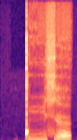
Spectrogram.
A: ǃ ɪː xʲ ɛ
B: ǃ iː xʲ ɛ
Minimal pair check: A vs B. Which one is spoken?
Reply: B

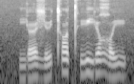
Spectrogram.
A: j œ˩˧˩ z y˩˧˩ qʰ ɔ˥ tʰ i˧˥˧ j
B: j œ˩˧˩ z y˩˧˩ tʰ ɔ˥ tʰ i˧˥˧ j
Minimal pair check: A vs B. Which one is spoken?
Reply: B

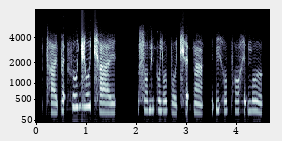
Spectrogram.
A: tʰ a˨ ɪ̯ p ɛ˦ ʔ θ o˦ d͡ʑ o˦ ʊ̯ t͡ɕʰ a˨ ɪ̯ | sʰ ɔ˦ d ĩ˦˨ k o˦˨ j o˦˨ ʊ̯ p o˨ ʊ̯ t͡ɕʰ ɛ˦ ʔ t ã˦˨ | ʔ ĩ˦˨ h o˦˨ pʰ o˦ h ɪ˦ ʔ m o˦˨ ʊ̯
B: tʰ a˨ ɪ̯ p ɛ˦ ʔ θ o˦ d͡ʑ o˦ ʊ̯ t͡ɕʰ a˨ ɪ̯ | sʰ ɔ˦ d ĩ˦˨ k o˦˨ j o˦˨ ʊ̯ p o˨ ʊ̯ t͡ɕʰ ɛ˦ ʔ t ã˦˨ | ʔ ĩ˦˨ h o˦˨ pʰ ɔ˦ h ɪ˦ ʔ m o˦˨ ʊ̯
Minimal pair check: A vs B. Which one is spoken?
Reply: B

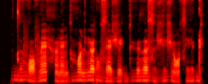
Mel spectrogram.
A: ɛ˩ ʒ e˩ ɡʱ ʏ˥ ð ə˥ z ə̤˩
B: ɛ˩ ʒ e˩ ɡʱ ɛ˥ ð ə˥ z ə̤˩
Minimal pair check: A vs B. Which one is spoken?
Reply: A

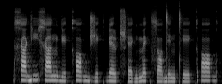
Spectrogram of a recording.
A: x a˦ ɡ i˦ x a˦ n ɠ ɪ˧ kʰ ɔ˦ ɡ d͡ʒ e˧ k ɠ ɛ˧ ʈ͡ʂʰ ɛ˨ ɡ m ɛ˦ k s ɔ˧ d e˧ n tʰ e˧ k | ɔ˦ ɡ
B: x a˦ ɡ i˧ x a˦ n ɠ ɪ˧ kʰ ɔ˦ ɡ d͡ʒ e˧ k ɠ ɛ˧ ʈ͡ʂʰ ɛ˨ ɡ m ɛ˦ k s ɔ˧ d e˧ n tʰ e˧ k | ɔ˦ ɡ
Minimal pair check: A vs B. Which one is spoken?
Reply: A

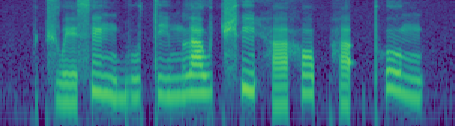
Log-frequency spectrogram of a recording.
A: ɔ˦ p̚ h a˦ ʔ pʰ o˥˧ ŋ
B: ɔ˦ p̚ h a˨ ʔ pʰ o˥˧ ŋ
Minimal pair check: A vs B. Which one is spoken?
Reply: B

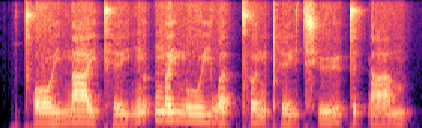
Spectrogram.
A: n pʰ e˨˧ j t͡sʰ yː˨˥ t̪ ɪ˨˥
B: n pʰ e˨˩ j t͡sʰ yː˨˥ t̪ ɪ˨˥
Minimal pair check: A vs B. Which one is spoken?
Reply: B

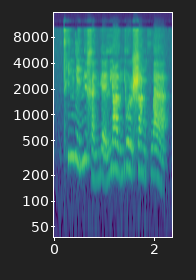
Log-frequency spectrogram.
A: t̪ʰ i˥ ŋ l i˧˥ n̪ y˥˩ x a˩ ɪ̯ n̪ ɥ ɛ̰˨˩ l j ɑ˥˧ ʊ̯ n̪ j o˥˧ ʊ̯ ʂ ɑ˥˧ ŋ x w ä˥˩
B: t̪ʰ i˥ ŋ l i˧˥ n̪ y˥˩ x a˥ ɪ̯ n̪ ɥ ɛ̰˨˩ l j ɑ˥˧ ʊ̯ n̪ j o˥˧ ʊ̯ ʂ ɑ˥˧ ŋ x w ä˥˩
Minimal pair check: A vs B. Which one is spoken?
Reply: A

